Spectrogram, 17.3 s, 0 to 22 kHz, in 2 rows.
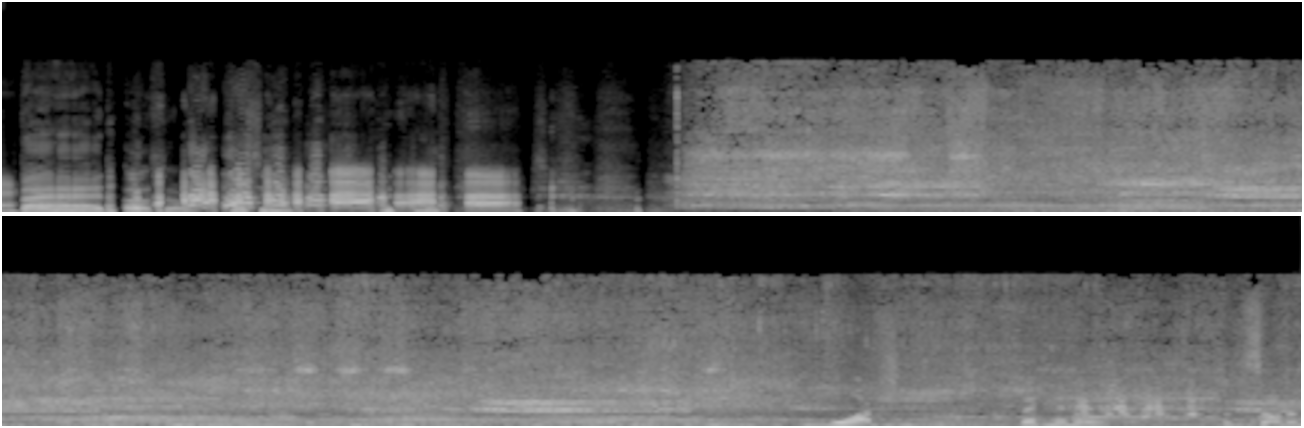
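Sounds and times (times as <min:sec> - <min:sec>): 
speech: 0:00.0 - 0:04.6, 0:14.2 - 0:14.7, 0:15.4 - 0:16.2, 0:16.8 - 0:17.3
laughter: 0:00.2 - 0:04.4, 0:15.5 - 0:17.3
dense chorus of sheep bleating: 0:05.0 - 0:17.3.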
